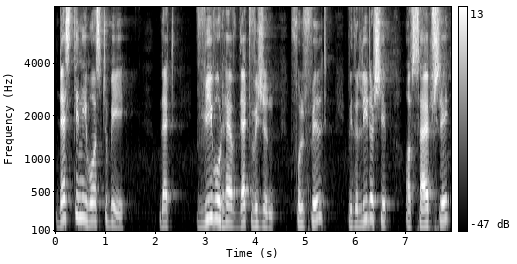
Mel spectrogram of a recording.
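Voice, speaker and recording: A man with a slightly high voice speaks with pride and emphasis. His delivery is declamatory, stressing words as if addressing a gathering. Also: a little slow, darkish tone. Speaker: community speaker. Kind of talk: speech to camera.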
